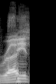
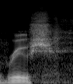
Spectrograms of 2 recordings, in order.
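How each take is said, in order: First: The vowel is a short 'uh' sound. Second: The vowel is a long 'oo' sound. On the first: The speaker calls it right. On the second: The speaker calls it wrong.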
